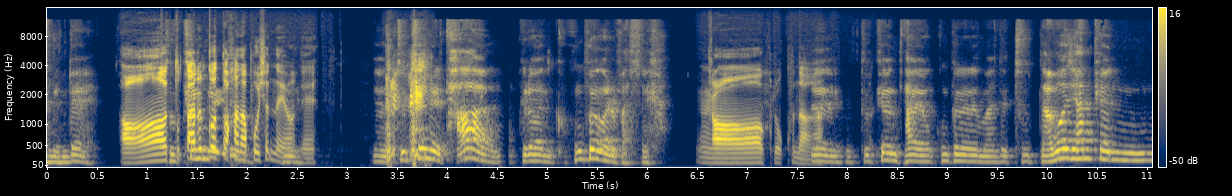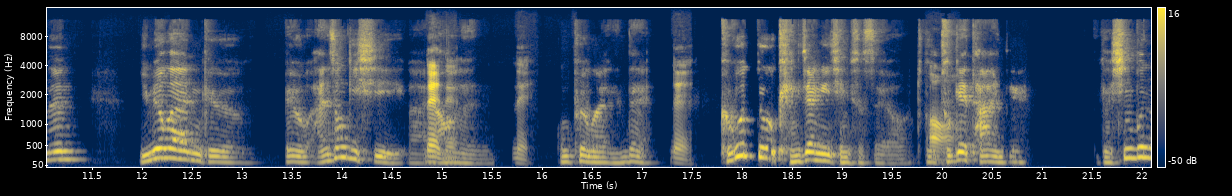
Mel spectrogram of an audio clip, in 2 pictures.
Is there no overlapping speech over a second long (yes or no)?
no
